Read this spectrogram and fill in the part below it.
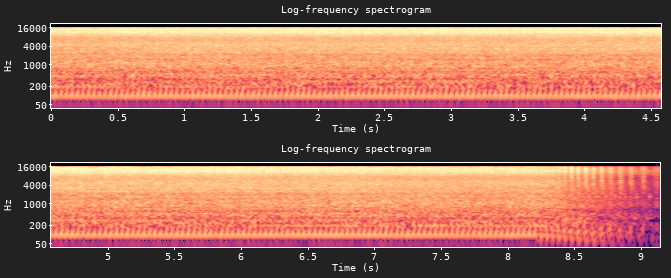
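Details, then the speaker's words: Craftsman mower that stops when hot and smokes, restarted by adding fuel into the carburetor throat; runs evenly at about four beats a second, then fades and dies in the last second; stalls from fuel starvation. "so it looks like we have some fuel issues we need to take care of and we also want to take a look at the top of the engine and see if there's a reason for that smoke"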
